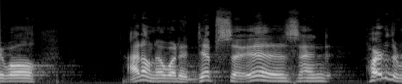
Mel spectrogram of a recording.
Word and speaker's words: adipsia: And by the way, that's spelled A-D-I-P-S-I-A. So it looks more like adipsia, but that's not the way the pronunciation guide on the internet says it.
